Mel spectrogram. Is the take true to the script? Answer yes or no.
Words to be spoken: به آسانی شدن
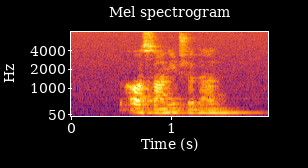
yes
